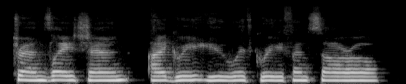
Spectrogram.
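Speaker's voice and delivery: flat robotic machine-voice monotone. In a skit about friends Dave and Sarah, the translating voice speaks robotically. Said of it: "overlaid by a robotic voice translating the truth".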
